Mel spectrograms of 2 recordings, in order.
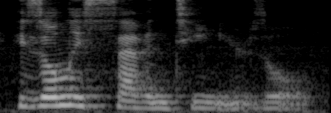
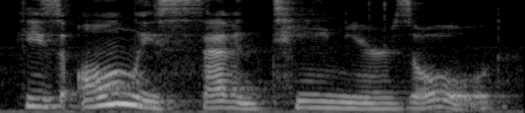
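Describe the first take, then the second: First: The sentence is spoken faster. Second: The sentence is spoken slowly. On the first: "I'll say it faster this time" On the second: "I did say it a little bit slowly"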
